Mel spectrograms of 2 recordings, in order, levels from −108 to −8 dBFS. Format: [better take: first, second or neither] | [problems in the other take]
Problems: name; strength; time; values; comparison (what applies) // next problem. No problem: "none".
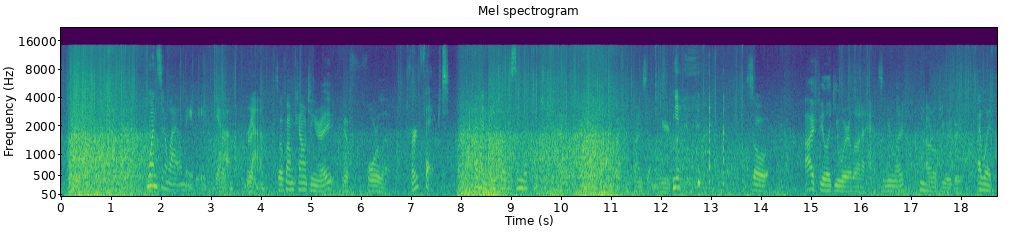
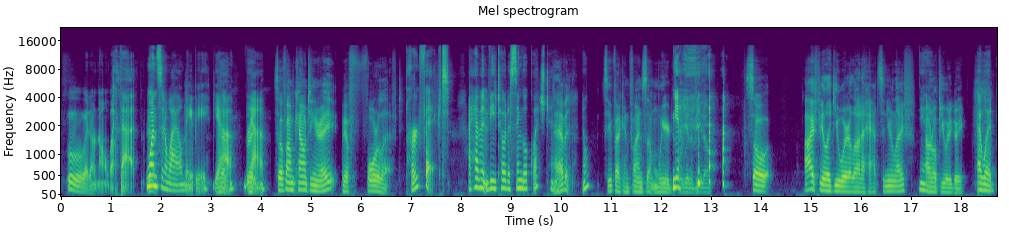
second | wind noise on the microphone; heavy; 5 dB above the speech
